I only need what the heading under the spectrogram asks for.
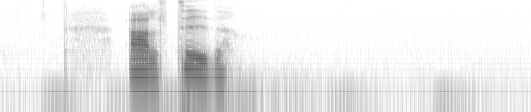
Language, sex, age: Swedish, female, 28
